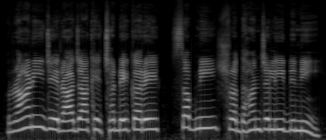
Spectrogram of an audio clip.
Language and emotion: Sindhi, neutral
